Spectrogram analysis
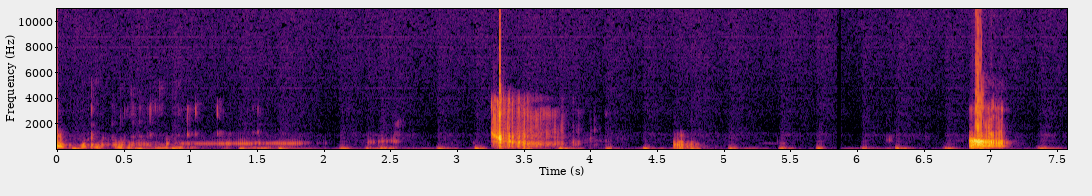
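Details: Digestive bowel sounds (borborygmi) recorded alongside heartbeat, stomach to intestines: gurgling, bubbling rumbles with a steady low thudding pulse underneath; ordinary digestion.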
